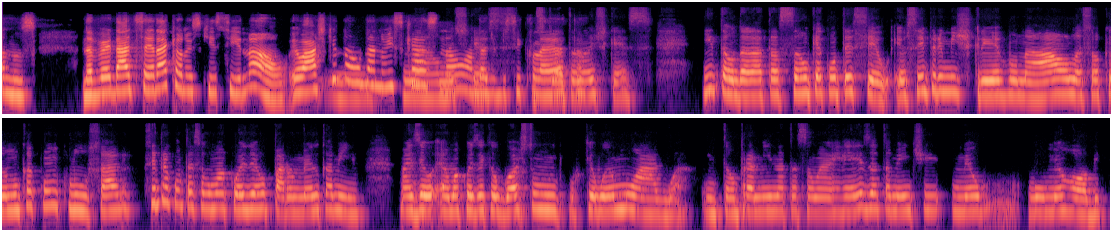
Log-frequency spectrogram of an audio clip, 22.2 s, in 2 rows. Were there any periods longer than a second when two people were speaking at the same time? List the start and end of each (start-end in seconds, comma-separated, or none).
3.1-5.9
